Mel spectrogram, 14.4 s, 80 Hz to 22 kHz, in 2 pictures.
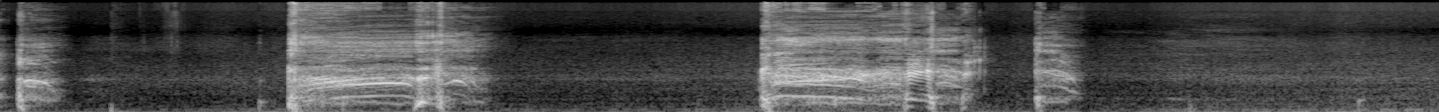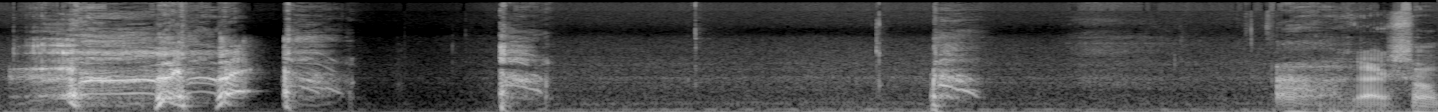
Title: backrooms 2 cough cough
